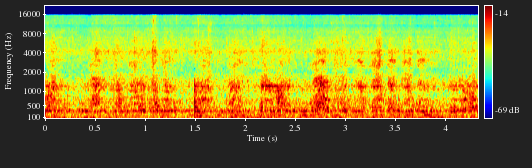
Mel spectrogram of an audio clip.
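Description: Spice masala for misal roasts in oil in a pan while being stirred, making a continuous soft sizzle broken by rhythmic scraping strokes of the spoon.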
